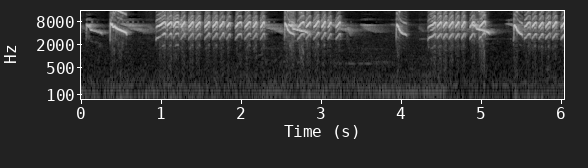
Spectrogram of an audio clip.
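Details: Lure recording of white-eyes calling, the busy 'pleci ribut' type meant to draw in wild birds: long high chattering runs broken by sharp falling whistles and brief pauses.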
